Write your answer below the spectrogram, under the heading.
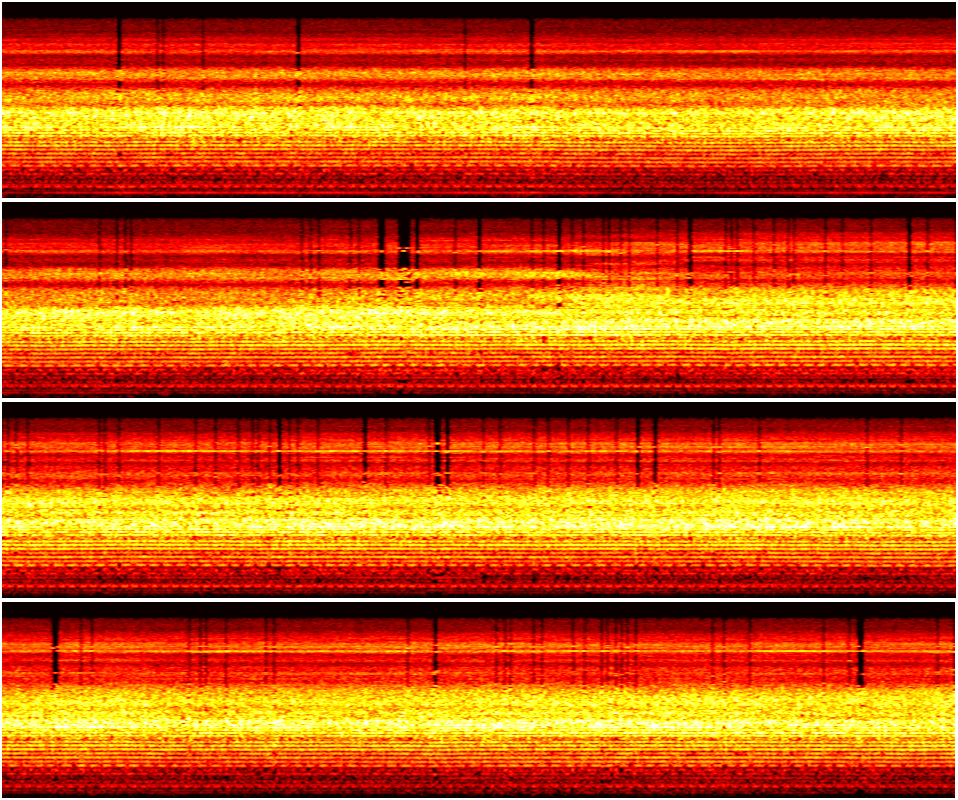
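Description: Tandem paramotor's engine and propeller running steadily in flight: a constant drone made of many evenly spaced tones, its tone changing slightly about ten seconds in.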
